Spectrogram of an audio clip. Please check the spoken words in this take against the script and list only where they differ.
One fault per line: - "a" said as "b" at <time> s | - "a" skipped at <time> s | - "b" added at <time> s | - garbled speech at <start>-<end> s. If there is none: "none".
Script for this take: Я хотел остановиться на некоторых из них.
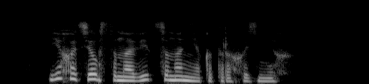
none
